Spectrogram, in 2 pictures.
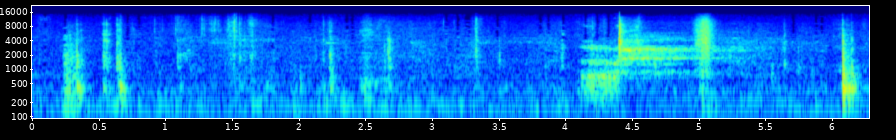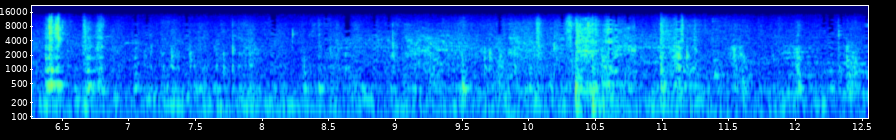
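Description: Light clicks and knocks of a screwdriver being handled and worked on an old radio's front panel screws. A louder metal clatter with a brief ring comes about four seconds in, and a sharp knock follows a second later.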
